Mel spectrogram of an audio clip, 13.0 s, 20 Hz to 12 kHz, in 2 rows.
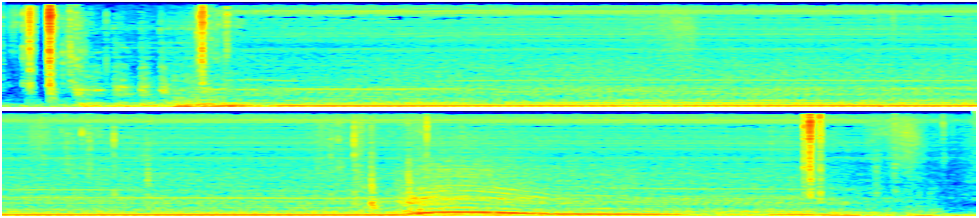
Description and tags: Car Toyota interior ignition key engine rev 1 mono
